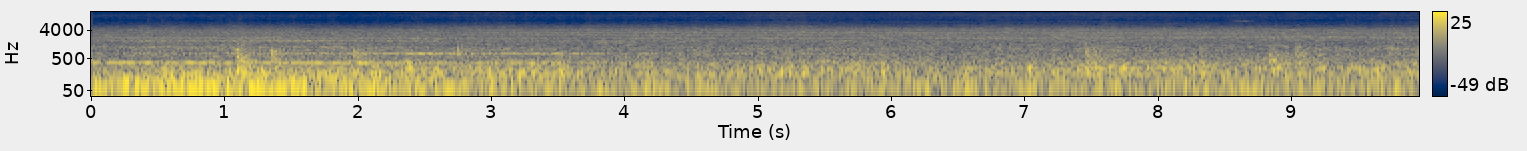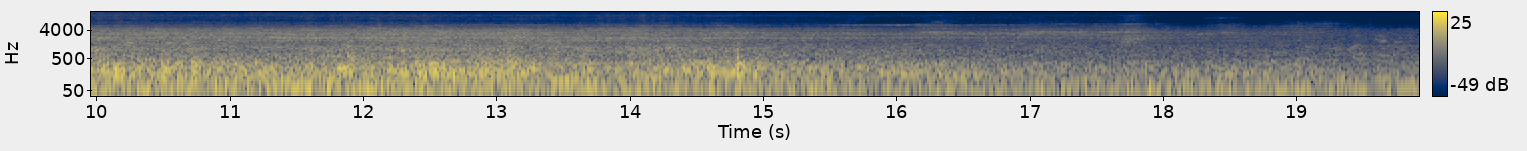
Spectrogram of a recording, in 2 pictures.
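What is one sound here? A passenger train rumbles past close by, wheels clattering over the rails, then fades into the distance.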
